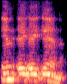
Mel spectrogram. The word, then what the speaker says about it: naan: ever had or she will make naan bread n-a-a-n naan that's how you pronounce it and we have a version of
